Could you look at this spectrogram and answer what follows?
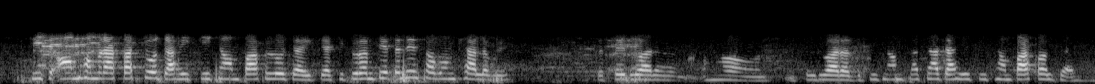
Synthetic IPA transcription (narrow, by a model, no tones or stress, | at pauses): kit͡ʃʰamɦəmɾakət͡ʃːot͡ʃaɦikit͡ʃʰəmpakʰlot͡ʃaɦikjakit̪uɾənt̪et̪ənesəbɦəmkʰjalbe | t̪ət̪əjd̪waɾaɦə̃ | t̪əid̪waɾat̪kit͡ʃʰamkət͡ʃat͡ʃaɦikit͡ʃʰɦəmpakəlt͡ʃaɦi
